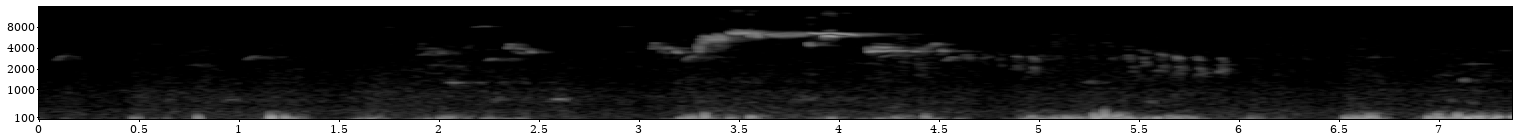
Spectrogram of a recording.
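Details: Birds in April, gradually warming up their songs: one high, twittering phrase of quick sweeping whistled notes in mid-clip, with faint chirps elsewhere, over bursts of low thumping and rumbling noise.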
